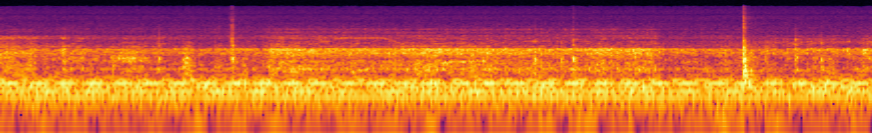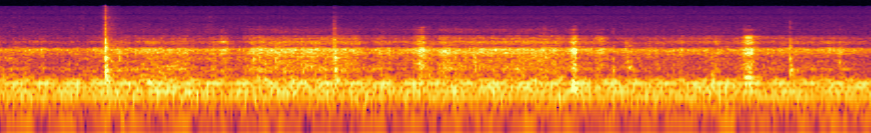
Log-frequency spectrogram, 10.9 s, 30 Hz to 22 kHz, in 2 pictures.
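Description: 1959 Bulova Model 120 vacuum-tube AM clock radio giving out steady static hiss over a low hum, with a few sharp crackles and no programme audible.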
